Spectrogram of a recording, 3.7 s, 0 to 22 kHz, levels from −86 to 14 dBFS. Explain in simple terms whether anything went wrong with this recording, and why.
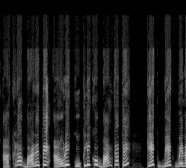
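Nothing went wrong here; no technical fault can be heard anywhere in the speech.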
